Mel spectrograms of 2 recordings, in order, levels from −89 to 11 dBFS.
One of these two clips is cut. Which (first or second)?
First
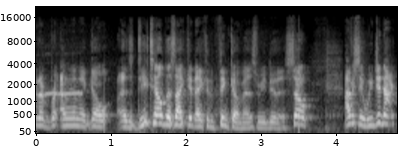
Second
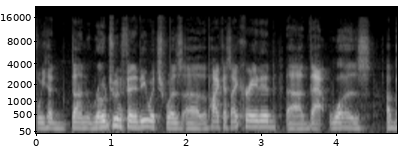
second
